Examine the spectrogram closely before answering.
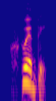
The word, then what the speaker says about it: Quibi: And one of the stories that you tell that I think explains this so well is Twitch versus Quibi.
